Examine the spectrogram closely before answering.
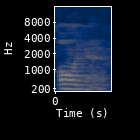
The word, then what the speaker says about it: honor: sounds that they make so in honor we pronounce it as honor right so what is this a vowel sound right that's why we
